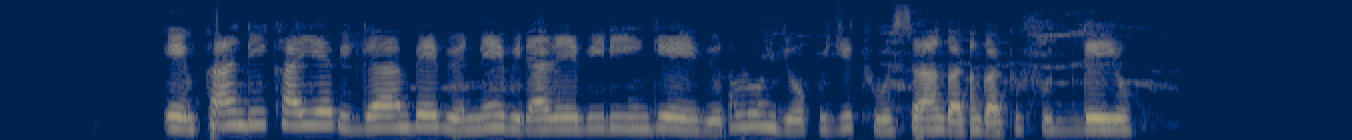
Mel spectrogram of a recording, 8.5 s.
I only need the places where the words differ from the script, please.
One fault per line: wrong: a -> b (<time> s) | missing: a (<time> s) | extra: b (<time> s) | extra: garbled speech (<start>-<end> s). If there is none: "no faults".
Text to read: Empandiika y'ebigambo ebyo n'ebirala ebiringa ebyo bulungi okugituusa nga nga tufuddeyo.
no faults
